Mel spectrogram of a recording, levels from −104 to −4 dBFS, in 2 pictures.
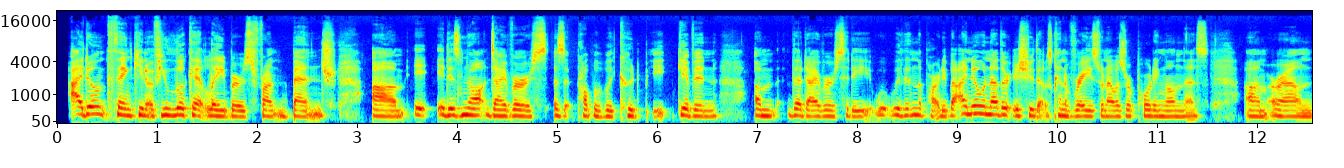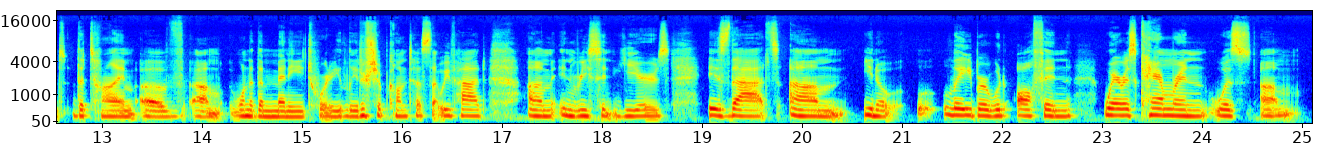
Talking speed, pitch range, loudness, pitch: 190 wpm, 175-200 Hz, -22 LUFS, 185 Hz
